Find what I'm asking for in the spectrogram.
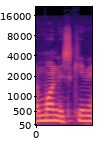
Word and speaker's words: Måneskin: Bueno, Moneskin, ¿eh? cuidado. – Bueno. ¿eh? Uh, que es la buena pronunciación en danés.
